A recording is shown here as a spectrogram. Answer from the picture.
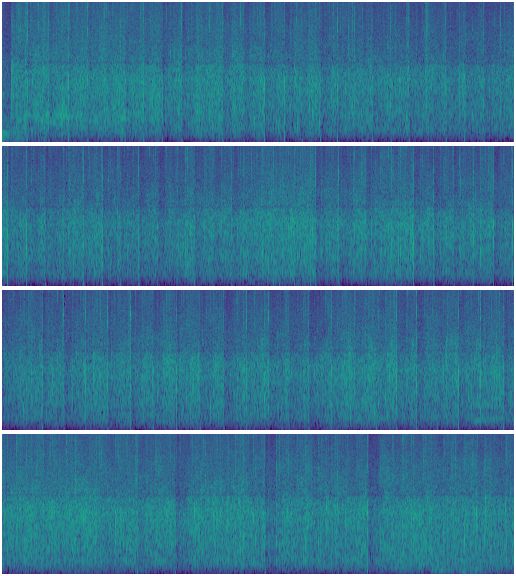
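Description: Audience applauding, a steady dense patter of many hands clapping that neither builds nor fades.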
